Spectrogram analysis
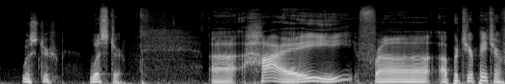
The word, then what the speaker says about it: Worcester: How do you say that? Worcester.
